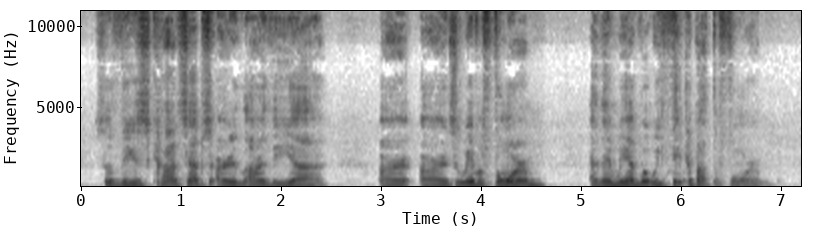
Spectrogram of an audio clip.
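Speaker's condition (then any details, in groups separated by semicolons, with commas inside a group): No condition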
